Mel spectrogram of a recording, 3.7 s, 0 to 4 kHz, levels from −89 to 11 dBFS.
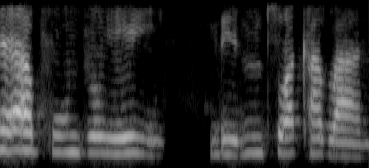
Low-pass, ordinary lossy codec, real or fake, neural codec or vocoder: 3.6 kHz; none; fake; codec, 16 kHz, 2 kbps, FreqCodec, larger model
